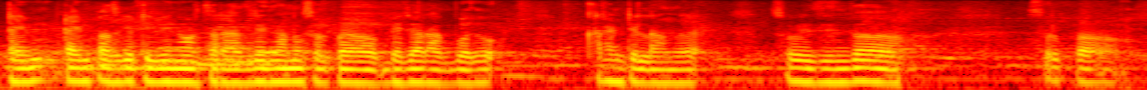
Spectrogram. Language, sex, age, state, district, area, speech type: Kannada, male, 30-45, Karnataka, Bangalore Urban, urban, spontaneous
